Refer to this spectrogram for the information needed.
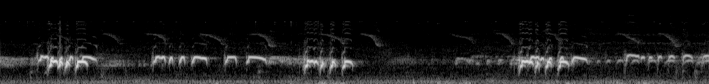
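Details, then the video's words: Gacor local zebra dove with a large 'kung' call, meant to stir other doves to sing: short rapid bursts of stuttering coos, separated by pauses, ending in a run of quick repeated notes, with softer distant coos behind. "Perkutut Lokal Gacor Suara Kung Besar Pancingan Burung Perkutut Agar Bunyi."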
